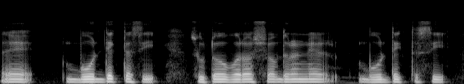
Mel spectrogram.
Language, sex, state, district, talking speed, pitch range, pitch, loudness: Bengali, female, Tripura, Unakoti, 105 wpm, 115-120 Hz, 120 Hz, -18 LUFS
